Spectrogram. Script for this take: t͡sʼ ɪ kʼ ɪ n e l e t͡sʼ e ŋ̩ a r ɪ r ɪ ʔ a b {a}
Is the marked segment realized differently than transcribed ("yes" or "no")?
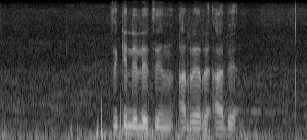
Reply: yes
